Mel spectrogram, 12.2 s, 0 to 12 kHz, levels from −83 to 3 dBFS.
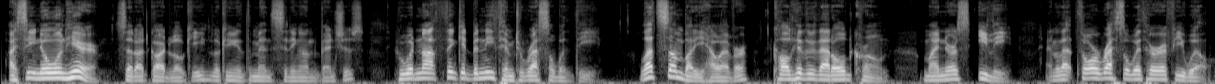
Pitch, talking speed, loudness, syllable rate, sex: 125 Hz, 230 wpm, -19 LUFS, 6.5 syllables/s, male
